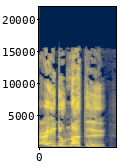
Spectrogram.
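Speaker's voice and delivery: high, loud mock-innocent denial; squealed retold denial; defensive protest. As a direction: protest your innocence with the pitch way up. Retold denial when accused.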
